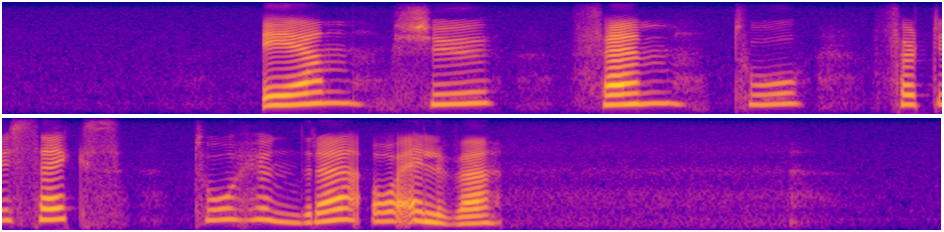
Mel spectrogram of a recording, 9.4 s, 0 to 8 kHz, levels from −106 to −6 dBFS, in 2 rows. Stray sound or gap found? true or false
false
